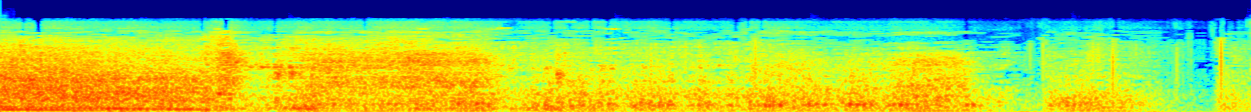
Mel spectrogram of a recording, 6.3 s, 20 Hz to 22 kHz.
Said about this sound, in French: C'est un 36 tonnes là.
